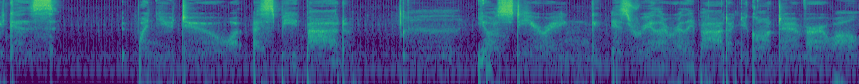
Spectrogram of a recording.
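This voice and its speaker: A woman whispers at a very slow pace, leaving long, frequent pauses. Her tone is relaxed, and noticeable background noise runs underneath. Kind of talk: whispered gameplay commentary. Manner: whispered; relaxed, soft-spoken.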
